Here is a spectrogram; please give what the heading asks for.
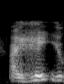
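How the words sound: It is said in an angry tone. The anger is expressed directly. "if I were angry"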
